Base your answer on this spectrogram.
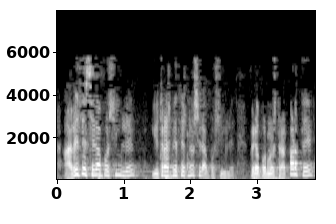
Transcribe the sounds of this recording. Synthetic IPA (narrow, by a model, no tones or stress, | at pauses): a̰β̞e̞θe̞sːe̞ɾapo̞siβle̞ | io̞t̪ɾazβeθe̞zno̞se̞ɾapo̞siβle | pe̞ɾo̞po̞ɾnwet̪ɾapaɾt̪e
